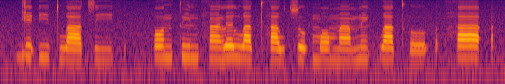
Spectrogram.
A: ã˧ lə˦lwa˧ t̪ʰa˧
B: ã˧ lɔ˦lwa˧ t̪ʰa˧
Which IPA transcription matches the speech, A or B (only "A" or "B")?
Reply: A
